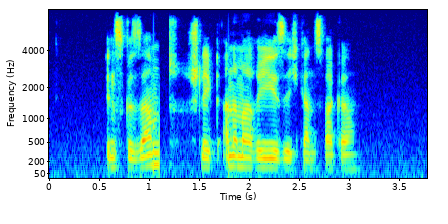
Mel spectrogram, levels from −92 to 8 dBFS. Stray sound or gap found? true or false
true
